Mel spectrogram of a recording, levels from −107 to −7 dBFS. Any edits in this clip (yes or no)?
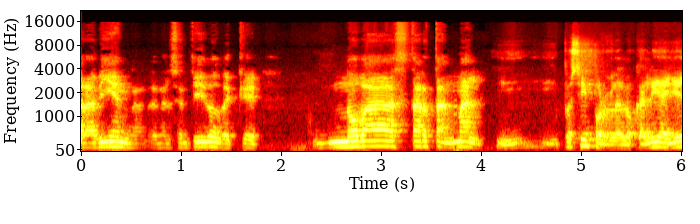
yes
